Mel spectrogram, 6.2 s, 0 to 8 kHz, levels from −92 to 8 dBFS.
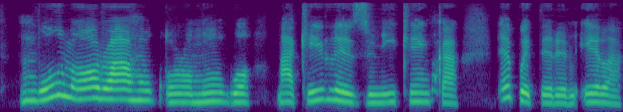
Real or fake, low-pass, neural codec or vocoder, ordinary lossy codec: fake; none; codec, 16 kHz, 1.1 kbps, Voila-Tokenizer; none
